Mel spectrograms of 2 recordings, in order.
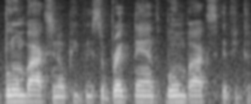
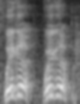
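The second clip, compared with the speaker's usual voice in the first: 1 yelled wake up; 12 semitones higher, 4 dB louder than usual. Retold or imitated.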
